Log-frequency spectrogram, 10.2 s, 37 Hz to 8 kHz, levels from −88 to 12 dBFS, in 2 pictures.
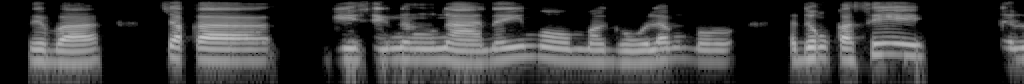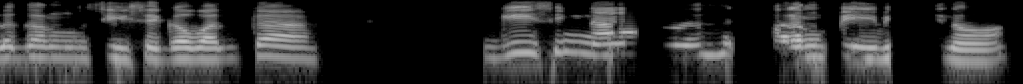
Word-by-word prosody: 'di 165 - 0
ba? 155 -1 +4 0.3
'Tsaka 170 -3 +5 0.3
gising 180 0 -2
ng 175 0 -1
nanay 170 +5 +2
mo, 190 -4 -2
magulang 165 +2 -2
mo 160 -2 -7 0.3
do'n 195 +3 +1
kasi 235 +7 +2 0.4
talagang 200 +2 -1 0.2
sisigawan 185 -1 +2
ka. 205 -3 +3 0.9
"Gising 270 +7 0
na!" 235 - +5 0.8
Parang 200 +2 +4
PBB 195 0 -2
'no? 165 0 +2
185 Hz, 110 wpm, -23 LUFS, 170-200 Hz, 0.9 s, Tsaka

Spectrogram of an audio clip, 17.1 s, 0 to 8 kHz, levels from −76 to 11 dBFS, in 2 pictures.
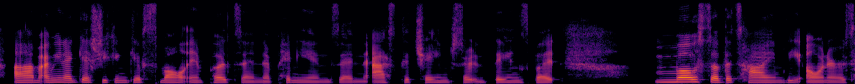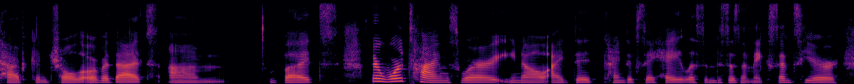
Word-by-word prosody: Um, 170 -1 +5
I - - +8
mean, 195 +1 -3
I 185 - +2
guess 190 +1 -2
you 185 - -3
can 170 -2 -10
give 165 -1 -4
small 155 -1 +1
inputs 155 0 -2
and 145 -1 -6
opinions 145 -1 -9
and 140 0 -5
ask 145 0 +4
to 155 - -6
change 155 0 -6
certain 155 -1 -6
things, 155 0 -5
but, 150 -1 0 1.1
most 210 +2 +9
of 185 -2 +6
the 175 - +1
time, 155 -2 +1
the 165 -1 -6
owners 150 -1 +1
have 150 -2 -2
control 150 0 -3
over 80 +2 +1
that. 95 +1 +3 0.2
Um, 150 +11 -6 0.6
but, 155 -2 +2 0.6
there 275 0 +6
were 265 +3 +4
times 175 -10 +2
where, 160 -1 +1
you 160 - -8
know, 150 -2 -2
I 160 - -3
did 160 -1 -3
kind 160 0 -10
of 150 - -12
say, 160 -1 -7
"Hey, 160 -2 -2
listen, 155 +1 -8
this 165 0 -14
doesn't 165 -1 -7
make - - -6
sense 175 0 -6
here. 155 -5 -3
155 Hz, 170 wpm, -26 LUFS, 150-170 Hz, 1.1 s, most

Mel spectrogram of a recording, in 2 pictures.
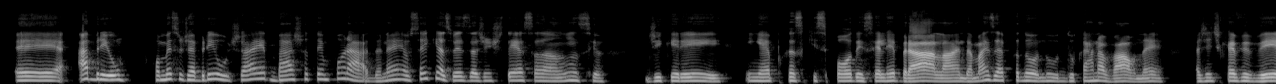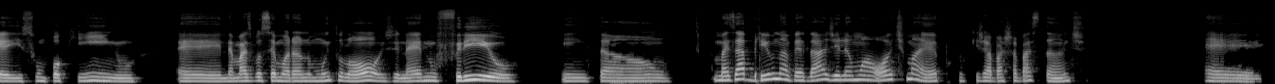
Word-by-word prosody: eh, 180 -2 +2
abril, 220 -3 +2 0.2
começo 230 +3 -1
de 210 - 0
abril 205 +2 0
já 210 +5 -2
é 265 - -1
baixa 220 +2 -4
temporada, 230 - -3
né. 210 +6 -2
Eu 210 - -2
sei, 255 +8 -4
que, 275 0 -5
às 220 -5 +1
vezes, 185 -1 -3
a 175 - +2
gente 170 0 -9
tem 180 +1 -1
essa 185 -1 -4
ânsia 165 0 -3 0.4
de 165 +3 -3
querer 165 -1 0 0.3
ir 145 0 -10
em 165 0 -1
épocas 165 +1 -3
que 170 - -11
se 165 - -11
podem 165 0 +1
celebrar 160 0 +5
lá, 145 0 +3
ainda 145 -1 -1
mais 190 +7 0
época 185 -1 -2
do 170 -2 +1
do 155 0 -3
do 155 +1 -6
carnaval, 155 -3 +1
né. 140 +1 -3 0.3
A - - -5
gente 160 +1 -5
quer 170 0 +3
viver 155 -1 +4
isso 150 +3 -4
um 160 - -1
pouquinho. 160 -1 0 0.4
Eh, 150 -1 +1
ainda 145 +1 0
mais 160 +1 +3
você 170 +1 0
morando 160 -1 +1
muito 170 +4 -1
longe, 160 -1 +2
né, 155 +3 +2
no 175 +1 +1
frio, 180 -5 +5 0.4
então 155 -1 -2 0.4
mas, 195 +1 +1
abril, 230 0 +3
na 245 -3 +4
verdade, 190 +3 +1
ele 205 0 +1
é - - 0
uma 210 -1 +1
ótima 225 +4 0
época, 160 +1 -3
porque 165 - -13
já 165 - 0
abaixa 160 +2 -4
bastante. 160 -4 -4 1.2
É. 150 -4 -2
165 Hz, 165 wpm, -25 LUFS, 155-195 Hz, 1.2 s, celebrar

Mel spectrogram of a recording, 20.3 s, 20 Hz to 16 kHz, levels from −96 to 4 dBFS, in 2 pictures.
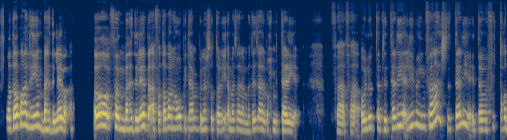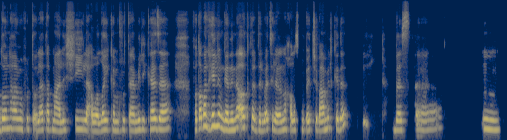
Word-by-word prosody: فطبعًا 285 +5 +6
هي 280 +2 +4
مبهدلاه 230 -2 +5
بقى، - - 0 0.4
آه، 295 -1 +9
فمبهدلاه 245 -1 +5
بقى 255 -6 +1
فطبعًا 235 +4 0
هو 255 +1 +2
بيتعامل 240 -1 -7
بنفس 230 0 -5
الطريقة 205 -4 -3
مثلًا 220 -2 -5
لمّا 185 -1 -10
تزعل 225 +3 -1
يروح 205 0 -8
متريق، 195 -2 -1 0.6
ف 190 - -11
فأقول 180 +4 -2
له: 260 - +2
"أنت 260 0 -4
بتتريق 255 +6 -1
ليه 295 +2 -2
ما 335 - -2
ينفعش 310 - 0
تتريق، 280 +5 0
أنت 210 - -6
المفروض 220 +4 -4
تحضنها، 235 0 -2
المفروض 230 0 -7
تقول - - -6
لها 210 - -1
طب 220 0 -6
معلش، 205 +1 -6 0.2
لأ 215 - -2
والله 190 +3 0
كان 215 -2 -8
المفروض 210 +2 -9
تعملي 210 +2 -4
كذا." 230 +1 0 0.4
فطبعًا 245 +6 +1
هي 290 +4 +3
اللي 300 0 +2
مجنناه 220 +2 +2
أكتر 265 -1 -3
دلوقتي 210 +1 -4
لأن 195 -2 +2
أنا 210 +4 -3
خلاص، 215 -1 -5
ما - - -10
بقيتش 205 +1 -4
باعمل 215 +4 -3
كده. 455 - -4 0.9
بس 210 0 -6 1.5
إمم. 220 -2 -3
230 Hz, 165 wpm, -22 LUFS, 210-260 Hz, 1.5 s, آه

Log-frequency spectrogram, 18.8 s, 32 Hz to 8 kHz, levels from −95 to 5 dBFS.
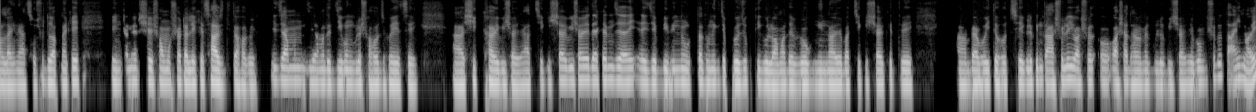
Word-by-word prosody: অনলাইনে 120 0 +1
আছে। 115 - -14
শুধু 135 -1 -3
আপনাকে 130 +2 -1 0.6
ইন্টারনেট 135 +2 -2
সে 140 - +1
সমস্যাটা 130 0 +1
লিখে 130 +1 +2
সার্চ 130 -3 +7
দিতে 130 - -2
হবে। 115 0 -1 0.3
এই - - -2
যেমন 140 -1 +2 0.2
যে 135 - -1
আমাদের 130 -1 +1
জীবনগুলো 130 0 +2
সহজ 125 0 +2
হয়েছে, 120 -1 +2 0.7
আ - - +2 0.2
শিক্ষার 135 -2 +1
বিষয়ে 115 -1 0
আর 120 - -1
চিকিৎসার 130 +3 -3
বিষয়ে, 150 +2 +2
দেখেন 145 +1 +1
যে 145 - +4
এই - - +2 0.2
এই 130 - +4
যে 135 - +4
বিভিন্ন 130 +1 +1
অত্যাধুনিক 130 -1 0 0.2
প্রযুক্তিগুলো 125 -1 +2
আমাদের 120 +1 +2
রোগ 120 -1 +5
নির্ণয়ে 120 0 +3
বা 125 - +4
চিকিৎসার 125 0 -2
ক্ষেত্রে 125 0 -2 0.8
আ - - +1 0.2
ব্যবহৃত 125 0 +3
হচ্ছে, 120 +3 -4
এগুলো 130 +1 +1
কিন্তু 135 -1 0
আসলেই 140 +6 +1
অসো 130 +1 -5 0.2
ও - - -1 0.2
অসাধারণ 125 0 -1
অনেকগুলো 120 0 -3
বিষয় 120 +1 -2
এবং 130 +2 -1
শুধু 170 +3 -5
তাই 140 - -2
নয়। 150 +6 +3
125 Hz, 170 wpm, -21 LUFS, 120-135 Hz, 0.8 s, সার্চ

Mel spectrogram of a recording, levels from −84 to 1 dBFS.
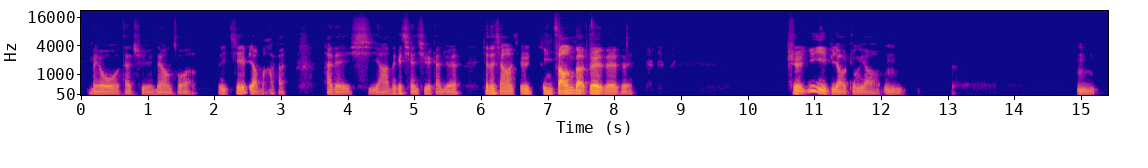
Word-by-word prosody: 没 90 -2 -5
有 85 -2 -1
再 85 0 -7
去 80 +1 -9
那 - - -4
样 80 -1 -5
做 80 0 -7
了， - - -19 0.5
其 120 - -3
实 130 - +5
比 - - -8
较 - - +3
麻 - - -13
烦， - - -12 0.5
还 95 - -4
得 85 -3 -3
洗 85 -1 -9
啊， 85 +2 -5
那 100 - -4
个 110 - -1
钱 95 -5 -4
其 95 - -13
实 105 - -1
感 80 -5 -7
觉 90 +3 -3 0.4
现 120 - 0
在 115 - +4
想 100 -3 -1
想 100 -3 0
其 - - -23
实 110 +2 +1
挺 110 -3 0
脏 115 +5 +7
的， 125 - +7
对 115 -3 +9
对 95 -1 +1
对。 95 -1 -6 2.3
是， 105 -5 +3
寓 220 0 +1
意 125 - +6
比 100 -1 -3
较 85 -4 0
重 85 0 -6
要， 75 -2 -7
嗯。 80 -4 -7 2.6
嗯。 90 -4 -5
90 Hz, 180 characters per minute, -25 LUFS, 85-105 Hz, 2.6 s, 对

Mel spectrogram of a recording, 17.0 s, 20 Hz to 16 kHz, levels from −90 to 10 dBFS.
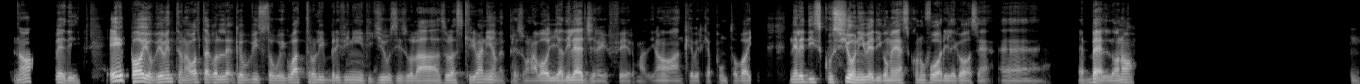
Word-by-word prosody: No, - - 0 0.3
vedi? 100 -6 -2 0.3
E 200 +2 +8
poi, 150 -1 +8
ovviamente, 135 +4 0
una 105 -3 -5
volta 125 +1 0
che - - -8
ho - - +3
l 125 0 -2
che 115 - -6
ho 110 - -8
visto 115 -2 -7
quei 95 0 -6
4 115 +2 -2
libri 110 -1 -7
finiti, 110 -4 -8
chiusi 100 0 -7
sulla 95 +1 -2
sulla 100 +1 -3
scrivania, 120 +4 -4
m'è 90 -1 -16
preso 90 0 -16
una 90 0 -8
voglia 100 0 0
di 105 +2 -1
leggere 100 -6 +2
che 85 - -13
fermati, 85 0 -14
no? 95 0 -7
Anche 90 0 -10
perché, 95 0 -11
appunto, 100 -4 -15
poi - - -2 0.5
nelle 125 +1 +3
discussioni 125 -1 +4
vedi 110 -4 +1
come 105 0 +1
escono 105 +1 -5
fuori 100 -2 0
le 95 - -5
cose? 90 -2 -6
Eh, 90 -1 -13 0.3
è 100 - -10
bello, 95 -2 +3
no? 115 0 -2 2.7
Mh. 95 -1 -20
105 Hz, 165 wpm, -23 LUFS, 95-115 Hz, 2.7 s, E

